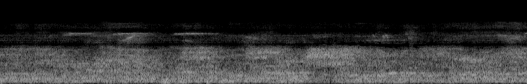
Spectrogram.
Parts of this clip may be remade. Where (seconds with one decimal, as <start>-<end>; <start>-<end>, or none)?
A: 0.0-3.2; 4.4-5.3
